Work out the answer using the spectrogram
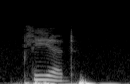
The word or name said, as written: pleiad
